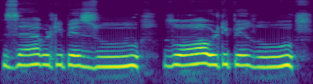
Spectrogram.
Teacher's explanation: زبان کی نوک کو دانتوں کے کنارے پہ رکھ کر، دونوں دانتوں کے اوپر اور نیچے کے دونوں دانتوں کے کنارے پہ رکھیں گے تو ادا ہو جائے گا۔ اور زے میں ہم نے سیٹی کرنی ہے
